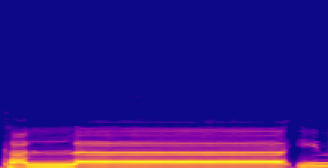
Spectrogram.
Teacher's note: Cara bacanya didengungkan. Dengungannya ditahan sampai kerasa ke hidung. Ditahan boleh 2 sampai 4 ketukan. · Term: Gunnah musyaddadah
